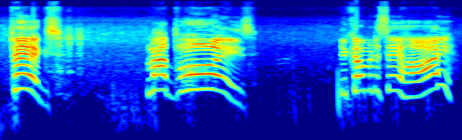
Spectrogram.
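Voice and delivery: high, loud, delighted calling to the pigs; excited greeting. Real, not acted. Farmer calling excitedly to his pigs over the fence. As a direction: greet them like long-lost friends.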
